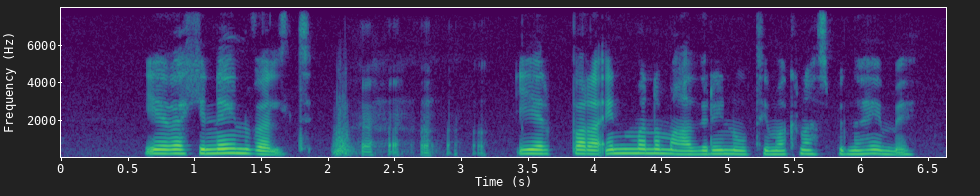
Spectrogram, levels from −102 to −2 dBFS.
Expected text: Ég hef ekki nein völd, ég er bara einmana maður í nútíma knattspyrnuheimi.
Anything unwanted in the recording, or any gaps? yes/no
yes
